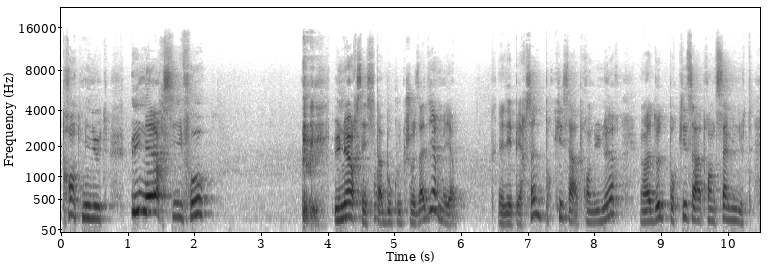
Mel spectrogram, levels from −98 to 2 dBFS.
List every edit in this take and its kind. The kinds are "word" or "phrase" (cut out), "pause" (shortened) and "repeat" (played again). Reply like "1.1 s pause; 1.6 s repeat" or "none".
4.0 s pause; 4.7 s word; 6.5 s pause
